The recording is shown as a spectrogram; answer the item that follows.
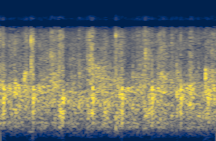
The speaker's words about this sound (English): Give the Lord a hand of applause there, God.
